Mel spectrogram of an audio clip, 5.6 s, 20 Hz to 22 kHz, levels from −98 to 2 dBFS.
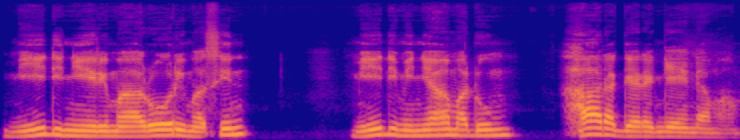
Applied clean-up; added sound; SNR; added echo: none; none; none; none.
